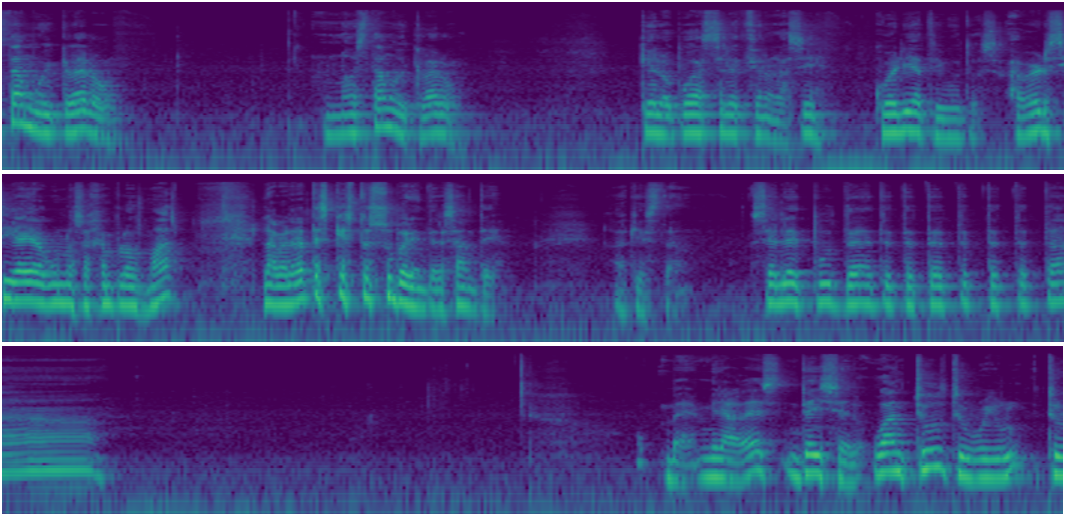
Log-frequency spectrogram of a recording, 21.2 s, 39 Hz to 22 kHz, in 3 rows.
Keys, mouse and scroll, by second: 7.1-11.4 drag, 11.4-11.9 scroll down 1, 11.9-21.2 drag.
